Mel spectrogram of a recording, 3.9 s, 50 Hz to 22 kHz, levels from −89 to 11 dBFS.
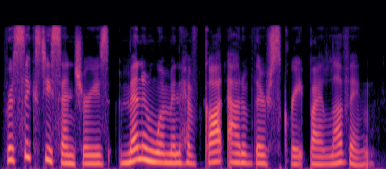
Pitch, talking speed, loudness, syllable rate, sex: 210 Hz, 215 wpm, -19 LUFS, 5.5 syllables/s, female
